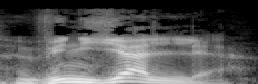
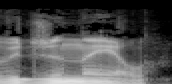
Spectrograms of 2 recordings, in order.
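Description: First: The name is said as vin-YA-le. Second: The name is said as vi-dzhi-NEYL. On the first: The speaker calls it right. "Виньяле правильно читается" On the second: The speaker calls it wrong. "ник, который я ранее читал"

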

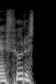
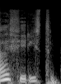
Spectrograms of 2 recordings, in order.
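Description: First: The second syllable has the vowel 'yo'. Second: The second syllable has the vowel 'e'. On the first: The speaker calls it wrong. "Он же не аферист" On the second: The speaker calls it right. "а аферист"

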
